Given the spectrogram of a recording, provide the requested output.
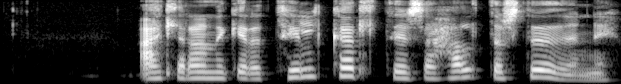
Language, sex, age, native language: Icelandic, female, 30-39, Icelandic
